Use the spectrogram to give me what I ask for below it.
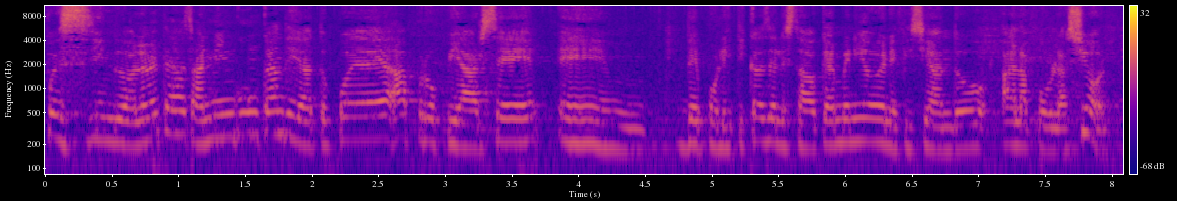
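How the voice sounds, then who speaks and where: A woman, a Senate candidate speaking in a measured, formal way in a televised debate. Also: medium pitch, fairly even intonation. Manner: measured, formal, some hesitations.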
